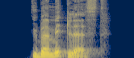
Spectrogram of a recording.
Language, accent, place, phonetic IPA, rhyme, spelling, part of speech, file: German, Germany, Berlin, [yːbɐˈmɪtləst], -ɪtləst, übermittlest, verb, De-übermittlest.ogg
- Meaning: second-person singular subjunctive I of übermitteln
